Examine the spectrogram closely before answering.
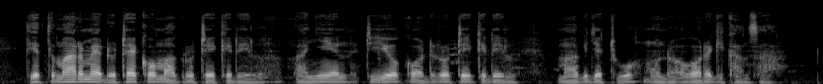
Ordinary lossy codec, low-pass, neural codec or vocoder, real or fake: none; 19.8 kHz; none; real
